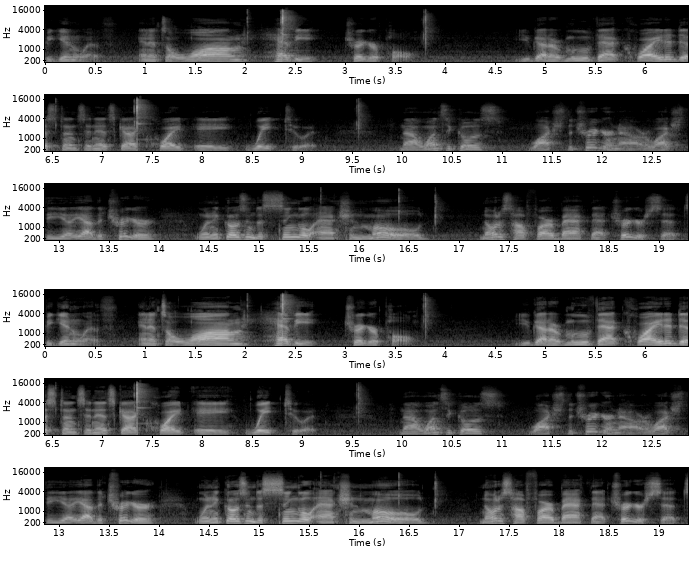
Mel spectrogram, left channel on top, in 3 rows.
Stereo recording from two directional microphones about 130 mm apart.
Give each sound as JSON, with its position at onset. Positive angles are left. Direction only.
{"t": 0.0, "sound": "speech", "side_deg": -45}
{"t": 4.7, "sound": "speech", "side_deg": -45}
{"t": 10.0, "sound": "speech", "side_deg": -5}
